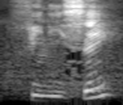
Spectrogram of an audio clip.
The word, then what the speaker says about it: finissez: Vous finissez, without pronouncing the Z.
